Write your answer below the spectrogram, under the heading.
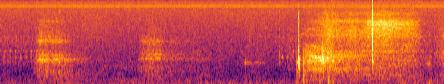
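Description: Faint breathing close to the microphone during a pause in speech, followed about three and a half seconds in by a couple of sharp clicks and a short rustle of handheld camera handling as the shot moves.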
